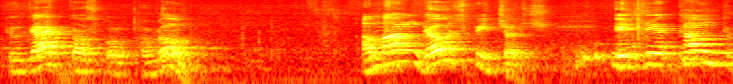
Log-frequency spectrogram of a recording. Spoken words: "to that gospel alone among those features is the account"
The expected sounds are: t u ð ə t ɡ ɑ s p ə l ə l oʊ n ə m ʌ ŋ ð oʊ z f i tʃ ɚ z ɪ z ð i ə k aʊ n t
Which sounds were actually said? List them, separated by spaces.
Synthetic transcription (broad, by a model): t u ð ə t ɡ ɑ s p ə l ə l oʊ n ə m ʌ ŋ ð oʊ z f i tʃ ɚ z ɪ z ð i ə k aʊ n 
